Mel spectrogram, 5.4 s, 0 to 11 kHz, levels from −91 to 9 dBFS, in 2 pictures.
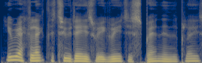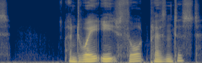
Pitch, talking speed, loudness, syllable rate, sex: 120 Hz, 190 wpm, -21 LUFS, 5.0 syllables/s, male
